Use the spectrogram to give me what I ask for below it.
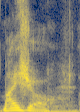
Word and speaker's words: mayo: Oh, I was told not to pronounce it mayo. I was supposed to say Argentinian, mayo. Like that.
